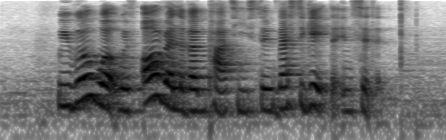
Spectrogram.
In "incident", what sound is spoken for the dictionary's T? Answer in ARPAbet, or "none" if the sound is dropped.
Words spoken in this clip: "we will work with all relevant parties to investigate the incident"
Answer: T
